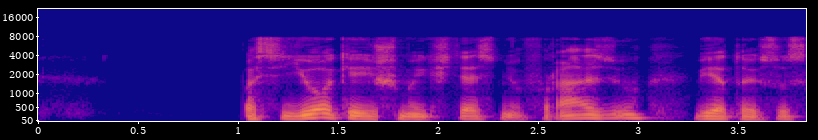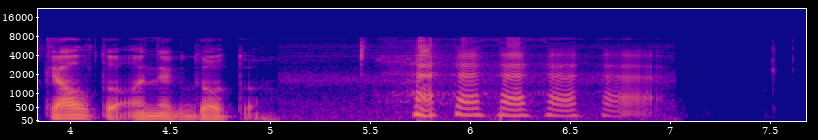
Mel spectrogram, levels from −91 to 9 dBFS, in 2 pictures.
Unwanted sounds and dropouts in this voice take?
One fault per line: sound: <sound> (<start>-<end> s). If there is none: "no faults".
sound: laugh (5.5-7.0 s)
